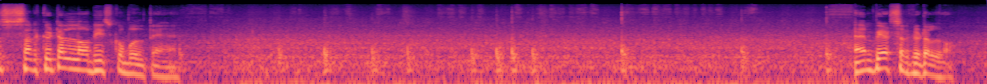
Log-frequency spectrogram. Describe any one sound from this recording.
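A marker squeaks on a board as someone writes.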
